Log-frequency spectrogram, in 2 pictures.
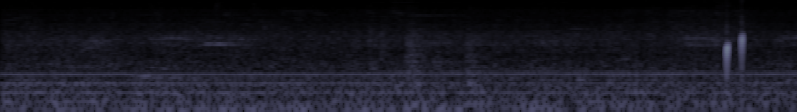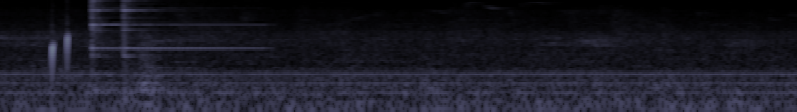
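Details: A quiet room with a steady electrical hum and a few faint clicks, then a bright metallic bell-like chime rings out and fades; no animal calls.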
